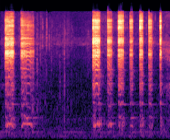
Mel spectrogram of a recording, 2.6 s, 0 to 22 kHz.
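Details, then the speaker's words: Tao Tao Coleman 125 ATV with the front end raised and the front tires off: short, sharp, high squeaks in bursts as the front end is worked, coming from a dry tie rod. Applying Super Slick Stuff lubricant made it a little better. "So, that's just my tie rod. Maybe I could put a little bit of that slick stuff on it."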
